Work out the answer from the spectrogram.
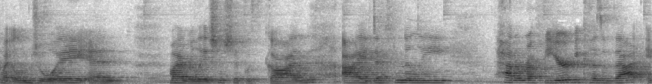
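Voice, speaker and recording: A woman's voice: mid-range voice, fairly bright tone. A young woman who is congested with a cold, talking casually and earnestly in a reflective vlog and often dropping in "like" as a filler. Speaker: vlogger. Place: unfurnished apartment room, indoors. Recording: very echoey empty room, music underneath.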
